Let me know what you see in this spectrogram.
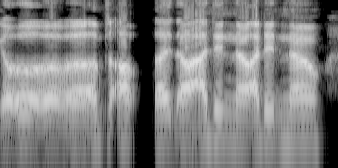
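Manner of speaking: mock stammering, stuttering delivery. Retelling how a man apologized after being confronted: imitating a stuttering apology. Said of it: "he started stuttering and shaking".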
